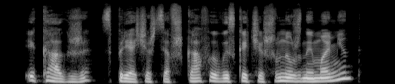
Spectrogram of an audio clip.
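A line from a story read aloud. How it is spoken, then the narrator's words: Skeptical snort. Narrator (Russian): хмыкнул герцог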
